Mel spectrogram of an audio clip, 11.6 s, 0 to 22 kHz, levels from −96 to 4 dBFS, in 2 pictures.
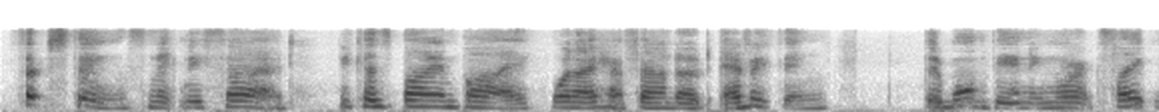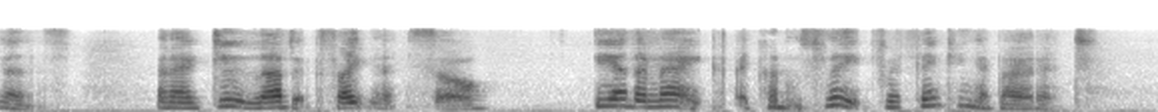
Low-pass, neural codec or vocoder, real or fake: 7.2 kHz; codec, 44.1 kHz, 2.6 kbps, DAC; fake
